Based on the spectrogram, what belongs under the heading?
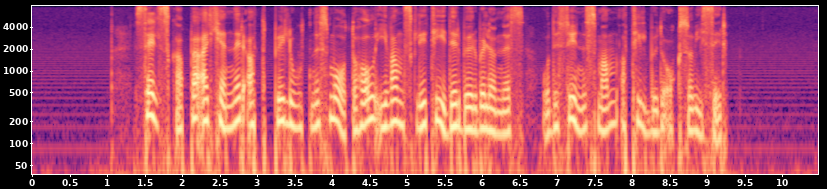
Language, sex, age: Norwegian, female, 53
